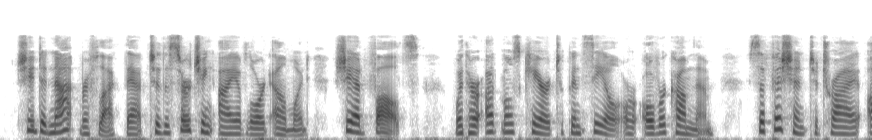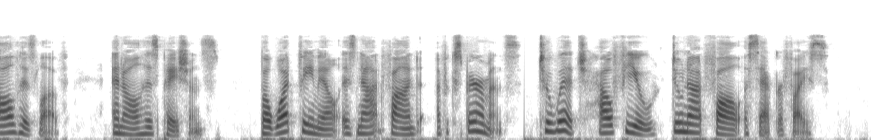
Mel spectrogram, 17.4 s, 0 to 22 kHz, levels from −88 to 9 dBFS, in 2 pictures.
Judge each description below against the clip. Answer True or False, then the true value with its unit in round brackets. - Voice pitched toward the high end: True (205 Hz)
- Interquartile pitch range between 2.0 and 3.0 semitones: False (4.3 semitones)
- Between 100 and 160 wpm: False (175 wpm)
